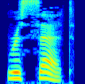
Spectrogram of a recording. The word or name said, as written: racette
